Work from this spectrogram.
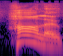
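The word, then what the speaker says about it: Harlow: trip to a famous castle which is called harow Castle you spell that h a r l o w could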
